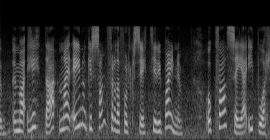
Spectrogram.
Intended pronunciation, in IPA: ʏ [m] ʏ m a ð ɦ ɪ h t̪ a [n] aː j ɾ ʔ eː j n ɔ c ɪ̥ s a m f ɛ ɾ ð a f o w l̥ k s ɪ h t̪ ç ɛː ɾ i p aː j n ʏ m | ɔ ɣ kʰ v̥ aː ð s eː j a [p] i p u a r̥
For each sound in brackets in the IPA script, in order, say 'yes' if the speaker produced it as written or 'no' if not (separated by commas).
yes, yes, no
